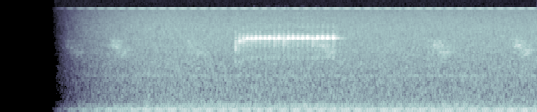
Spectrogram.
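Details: Male imitator poison frog of the 'green' form gives one short, high, pulsed buzzing trill lasting under a second. A steady low hum fills the background.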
